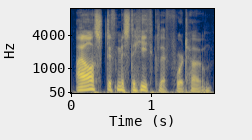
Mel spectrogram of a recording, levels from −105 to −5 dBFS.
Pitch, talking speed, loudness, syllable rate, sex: 110 Hz, 270 wpm, -22 LUFS, 6.7 syllables/s, male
